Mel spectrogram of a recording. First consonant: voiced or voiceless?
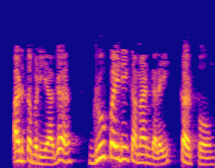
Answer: voiced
